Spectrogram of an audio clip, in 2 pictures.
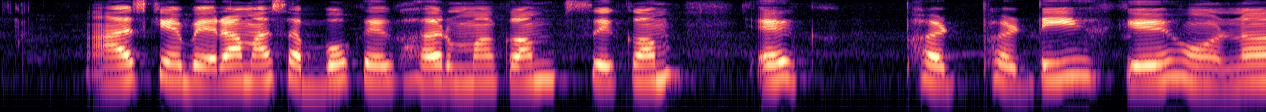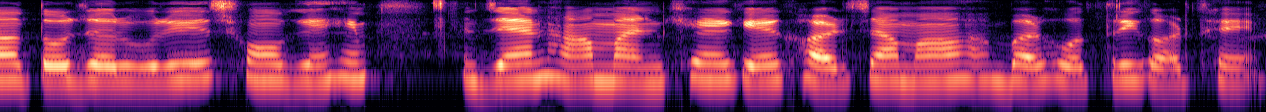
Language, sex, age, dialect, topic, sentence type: Chhattisgarhi, female, 18-24, Central, banking, statement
